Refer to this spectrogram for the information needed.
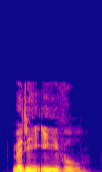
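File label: "medieval", British English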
